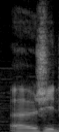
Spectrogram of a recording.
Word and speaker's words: Gilles: Ah, ça se prononce à la française, c'est ça? Oui, j'y tiens. D'accord, très bien. Pas de souci, Gilles, il n'y a pas de problème.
